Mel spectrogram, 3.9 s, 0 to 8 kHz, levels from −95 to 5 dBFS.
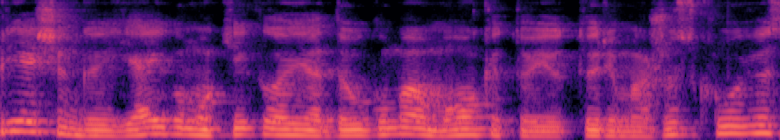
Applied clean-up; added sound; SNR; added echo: neural mask model Resemble Enhance denoiser.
